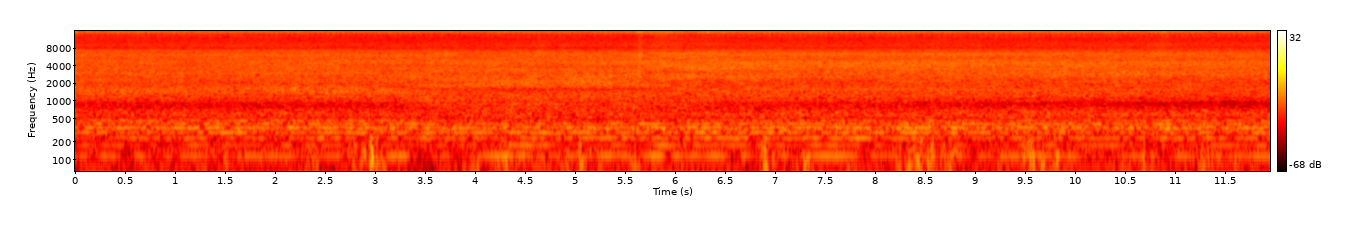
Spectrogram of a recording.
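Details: Steady mechanical hum like a fan or engine, with a few faint knocks and no animal calls.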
